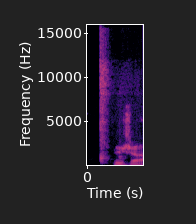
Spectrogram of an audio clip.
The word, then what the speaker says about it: Peugeot: Peugeot.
